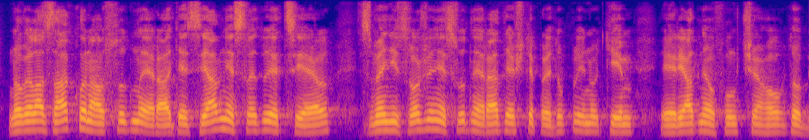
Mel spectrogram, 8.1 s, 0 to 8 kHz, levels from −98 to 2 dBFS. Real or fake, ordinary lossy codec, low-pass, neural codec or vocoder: fake; none; none; codec, 16 kHz, 8 kbps, FunCodec, trained on LibriTTS, 25 frames a second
